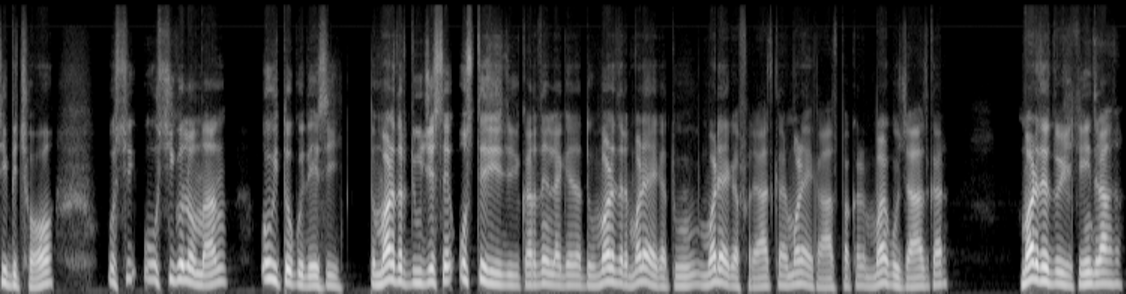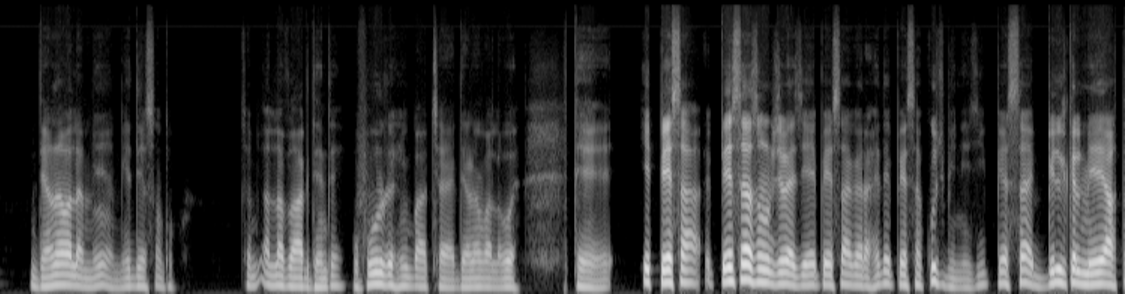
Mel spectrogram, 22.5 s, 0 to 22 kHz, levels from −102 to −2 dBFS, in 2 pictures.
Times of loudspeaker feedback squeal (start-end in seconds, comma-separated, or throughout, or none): none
